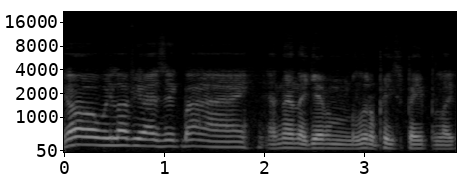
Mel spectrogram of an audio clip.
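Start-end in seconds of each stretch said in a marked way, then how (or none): 0.0-1.8 imitating kids. Kids saying goodbye to Isaac, high mock-childish voice. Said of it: "the kids are like".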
